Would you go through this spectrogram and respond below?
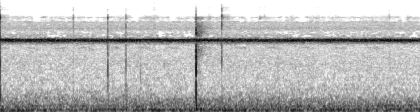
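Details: Continuous high, shimmering bell cricket chorus heard with a campfire, punctuated by several sharp wood crackles and one loud pop near the two-second mark.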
